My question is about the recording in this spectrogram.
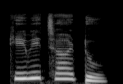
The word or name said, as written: ಕಿವಿಚಾಟು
